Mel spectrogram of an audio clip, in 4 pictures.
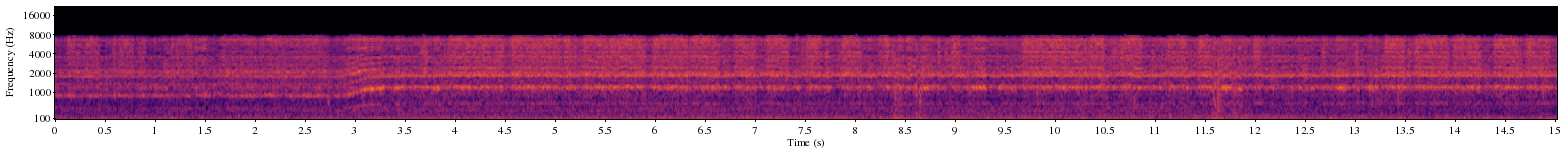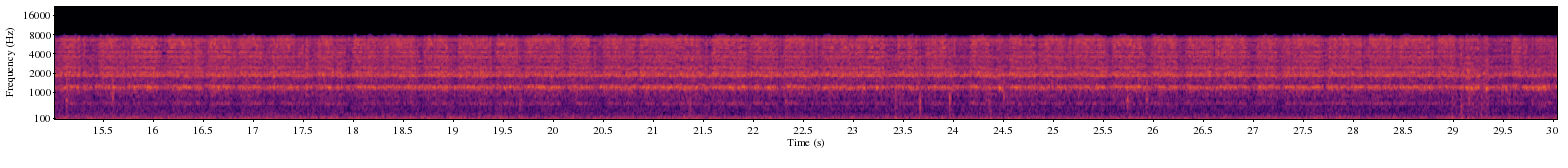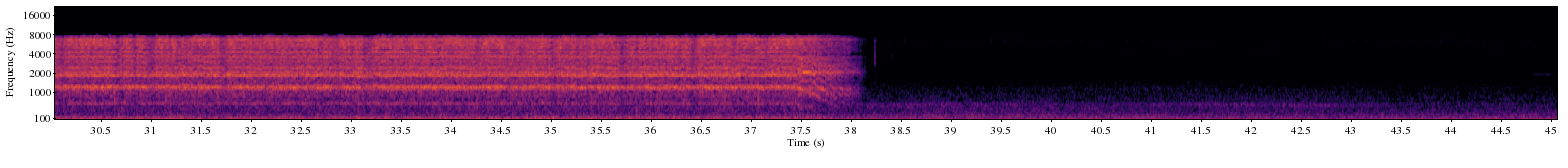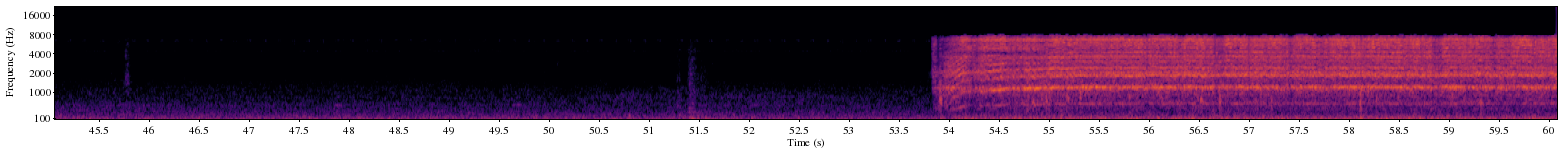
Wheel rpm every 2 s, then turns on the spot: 110, 130, 160, 160, 160, 160, 160, 160, 160, 160, 160, 160, 160, 160, 160, 160, 160, 160, 120, 0, 0, 0, 0, 0, 0, 0, 10, 140, 160, 160.
none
